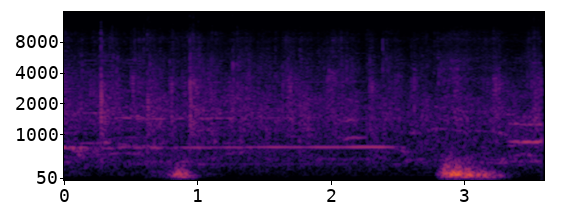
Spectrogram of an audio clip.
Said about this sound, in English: Clap your hands right now and give the king praise.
